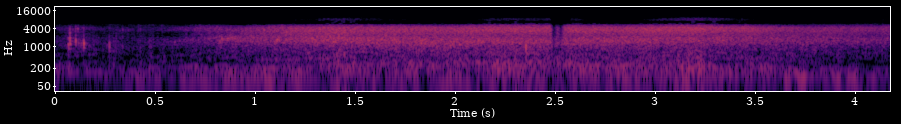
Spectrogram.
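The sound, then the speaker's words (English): An Alka-Seltzer effervescent antacid tablet fizzes in water: a few small clicks at the start, then a steady, bright crackling hiss that builds and holds, with a momentary break near the middle. No one speaks. “Listen to it fizz.”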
